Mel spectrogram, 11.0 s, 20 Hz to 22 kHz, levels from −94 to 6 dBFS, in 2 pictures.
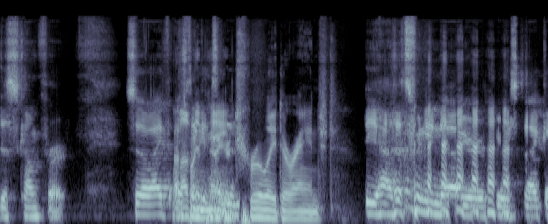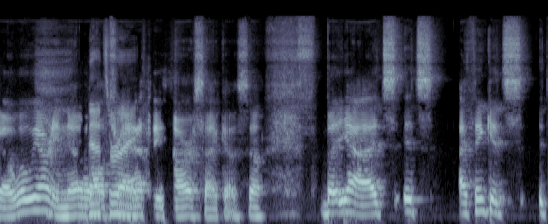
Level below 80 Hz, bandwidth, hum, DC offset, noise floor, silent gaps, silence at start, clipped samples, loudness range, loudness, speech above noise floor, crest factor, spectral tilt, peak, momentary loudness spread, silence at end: -46 dBFS; 17 kHz; none; under 0.1%; -46 dBFS; none; 0 s; under 0.1%; 3 LU; -21 LUFS; 26 dB; 18 dB; -4 dB/octave; -2 dBFS; 9 LU; 0 s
